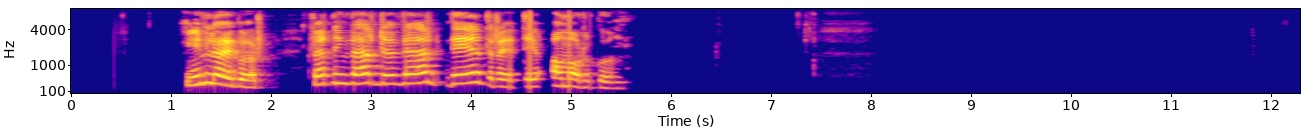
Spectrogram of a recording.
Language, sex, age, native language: Icelandic, female, 60-69, Swedish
